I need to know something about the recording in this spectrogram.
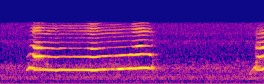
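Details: Cat meowing indoors while being shampooed, one of three cats washed: a single long, drawn-out, tonal meow of about two and a half seconds, steady with a slight rise, then quiet before a second meow starts at the end.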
